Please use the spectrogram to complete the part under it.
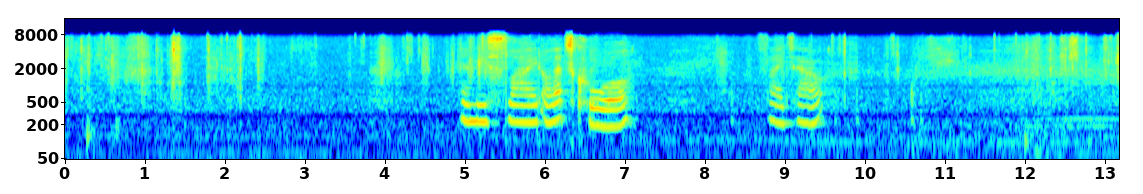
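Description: Stiff paper and card rustle and tap as hands handle them.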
